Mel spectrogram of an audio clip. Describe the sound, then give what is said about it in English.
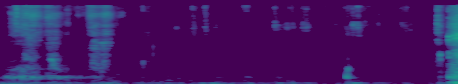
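Soft, irregular clicking and tapping of keys struck on a keyboard as someone types in notes, in scattered little bursts with a louder clatter at the end. Nobody speaks. “What are you typing over there?”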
